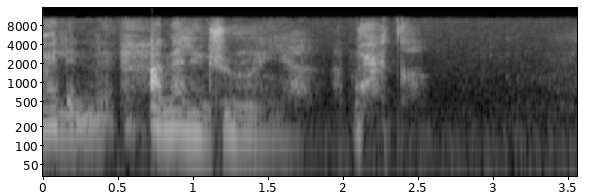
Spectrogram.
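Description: A woman speaks in a tearful, emotional voice close by.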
